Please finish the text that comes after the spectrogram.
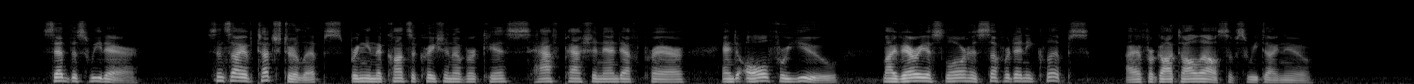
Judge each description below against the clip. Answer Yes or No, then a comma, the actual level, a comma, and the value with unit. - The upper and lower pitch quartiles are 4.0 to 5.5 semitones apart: No, average, 3.4 semitones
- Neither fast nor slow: Yes, average, 175 wpm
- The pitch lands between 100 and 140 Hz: Yes, low, 135 Hz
